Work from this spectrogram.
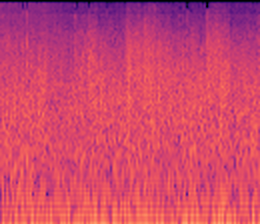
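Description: Continuous rumbling artillery fire from the First World War strategy game The Great War: Western Front, a dense roar of overlapping booms and blasts with no pause, loud and sustained.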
